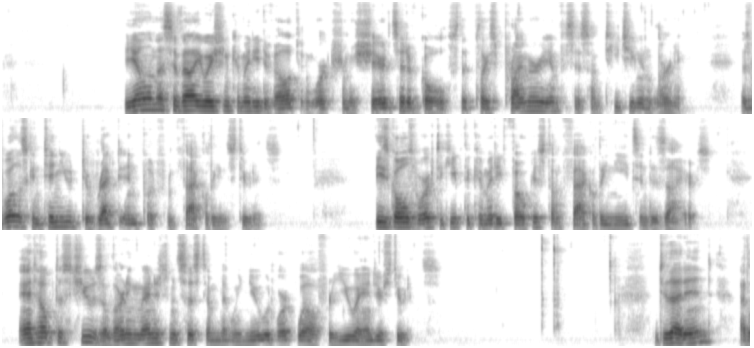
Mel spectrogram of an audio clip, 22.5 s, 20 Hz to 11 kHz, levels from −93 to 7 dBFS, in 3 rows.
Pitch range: 105-130 Hz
